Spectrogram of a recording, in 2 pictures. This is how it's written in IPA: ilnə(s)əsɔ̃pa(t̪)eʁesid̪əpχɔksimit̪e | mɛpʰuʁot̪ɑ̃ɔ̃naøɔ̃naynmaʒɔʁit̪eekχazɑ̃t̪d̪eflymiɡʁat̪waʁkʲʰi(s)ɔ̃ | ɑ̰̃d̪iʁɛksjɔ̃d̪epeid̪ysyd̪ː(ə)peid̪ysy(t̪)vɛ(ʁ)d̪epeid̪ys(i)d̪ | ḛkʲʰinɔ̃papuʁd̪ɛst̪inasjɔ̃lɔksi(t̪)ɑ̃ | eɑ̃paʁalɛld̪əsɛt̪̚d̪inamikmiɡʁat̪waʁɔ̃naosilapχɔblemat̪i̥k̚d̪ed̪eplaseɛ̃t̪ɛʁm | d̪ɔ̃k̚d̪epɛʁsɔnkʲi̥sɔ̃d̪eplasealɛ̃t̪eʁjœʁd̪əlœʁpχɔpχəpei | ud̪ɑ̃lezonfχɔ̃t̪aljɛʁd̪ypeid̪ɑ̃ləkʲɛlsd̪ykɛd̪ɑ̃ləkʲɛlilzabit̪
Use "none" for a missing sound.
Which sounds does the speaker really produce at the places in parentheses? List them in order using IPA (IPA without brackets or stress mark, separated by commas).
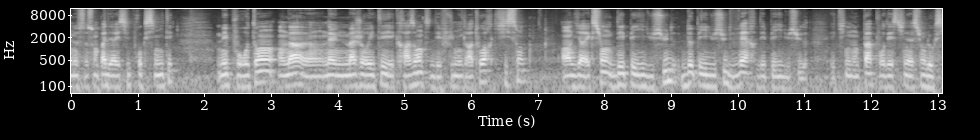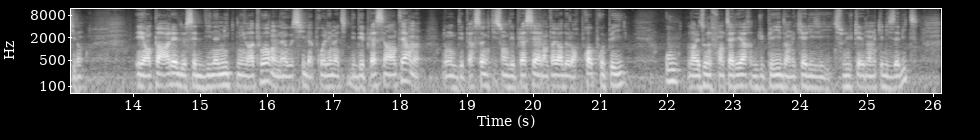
s, d̪, s, ə, d̪, ʁ, y, d̪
